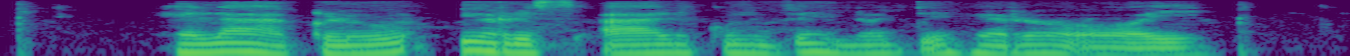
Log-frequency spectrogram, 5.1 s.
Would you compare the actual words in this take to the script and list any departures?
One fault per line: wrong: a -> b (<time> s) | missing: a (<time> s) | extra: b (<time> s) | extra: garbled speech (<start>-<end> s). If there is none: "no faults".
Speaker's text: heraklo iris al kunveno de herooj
no faults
